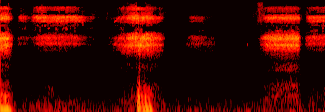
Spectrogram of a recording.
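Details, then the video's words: English Bulldog puppy asleep, breathing in soft wheezy snores, one short guttural snort in the middle, the rest quiet airy hisses. "Snoring Bulldog"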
